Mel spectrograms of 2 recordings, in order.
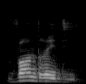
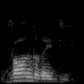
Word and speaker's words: vendredi: If you didn't, Friday is Vendredi. Vendredi.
